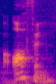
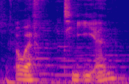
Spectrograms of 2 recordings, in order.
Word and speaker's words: often: it um it was often o-f-t-e-n is often you don't pronounce the t is the rule so you know i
